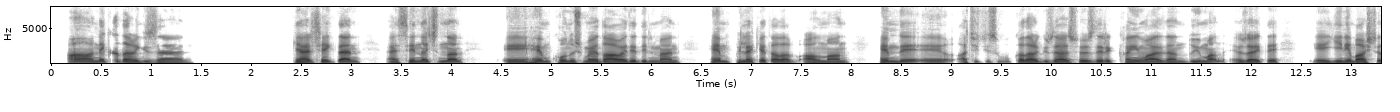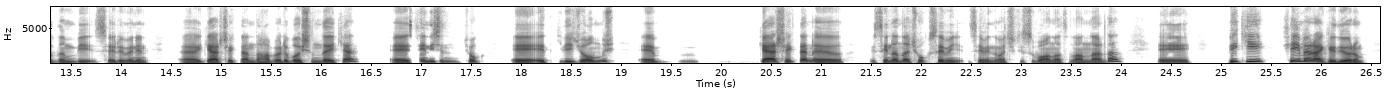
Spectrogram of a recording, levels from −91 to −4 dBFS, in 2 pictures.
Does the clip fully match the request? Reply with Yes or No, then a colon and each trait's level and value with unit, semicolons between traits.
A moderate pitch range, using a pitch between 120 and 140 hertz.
Yes: average, 3.0 semitones; low, 135 Hz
